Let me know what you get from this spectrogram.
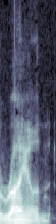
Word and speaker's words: Rion: But anyway, her name is Chanel Rion, R-I-O-N.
